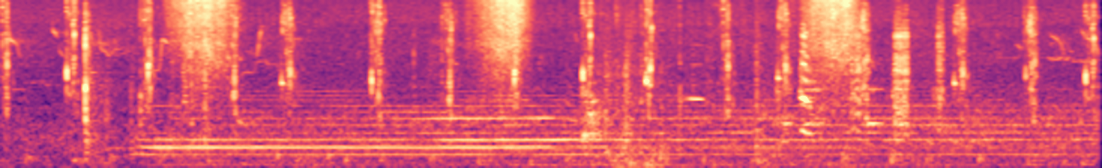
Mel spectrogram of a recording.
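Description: Bird calls in the video game Dreamfall Chapters, a fowl-like clucking and squawking repeated in short bursts over a steady tonal ambient bed, fairly close and moderately loud.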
